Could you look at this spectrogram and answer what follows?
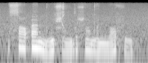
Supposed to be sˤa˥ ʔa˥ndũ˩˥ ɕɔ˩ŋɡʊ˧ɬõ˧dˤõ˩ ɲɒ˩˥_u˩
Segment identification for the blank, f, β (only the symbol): f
